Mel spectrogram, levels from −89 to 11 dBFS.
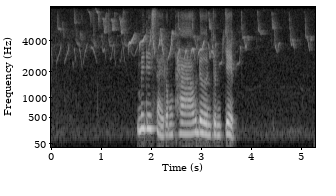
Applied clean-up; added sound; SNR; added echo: none; Bird vocalization, bird call, bird song; 15 dB; none.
